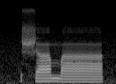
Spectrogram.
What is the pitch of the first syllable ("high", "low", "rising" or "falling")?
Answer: high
